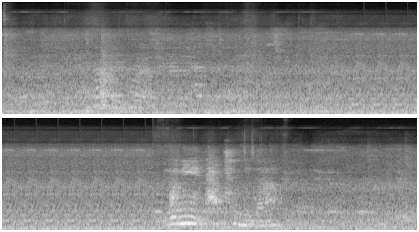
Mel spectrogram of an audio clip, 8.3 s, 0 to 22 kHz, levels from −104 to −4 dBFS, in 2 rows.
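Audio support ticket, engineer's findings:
Broken-record loop, 3.62 to 5.66 s: a 0.22 s fragment repeats nine times back to back, replacing the audio that should have played there. Likely a stalled player or stream buffer re-sending its last chunk. Spectrogram shows identical blocks tiled at 218 ms spacing.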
